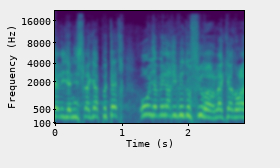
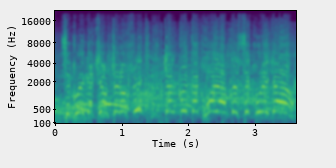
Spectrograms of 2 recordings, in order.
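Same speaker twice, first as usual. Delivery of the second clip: rising, excited commentator shout; excited goal call; 9 semitones higher than usual. Real, not acted.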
